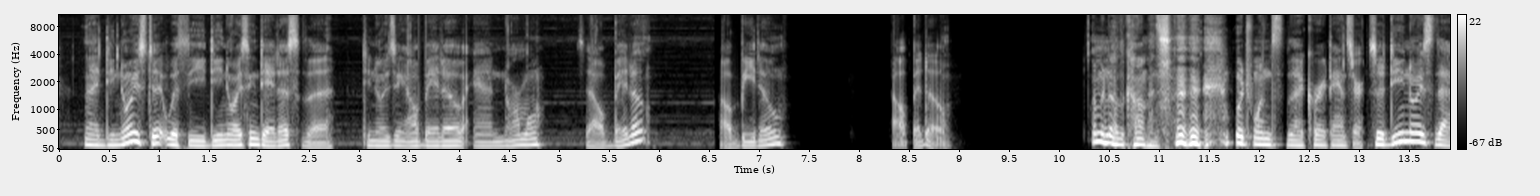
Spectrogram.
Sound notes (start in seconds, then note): 11.0 laugh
